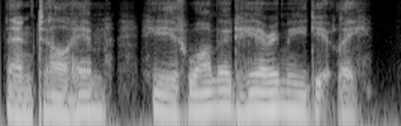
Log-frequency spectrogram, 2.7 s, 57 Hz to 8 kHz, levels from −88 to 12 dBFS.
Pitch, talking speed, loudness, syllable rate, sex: 95 Hz, 180 wpm, -16 LUFS, 6.1 syllables/s, male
